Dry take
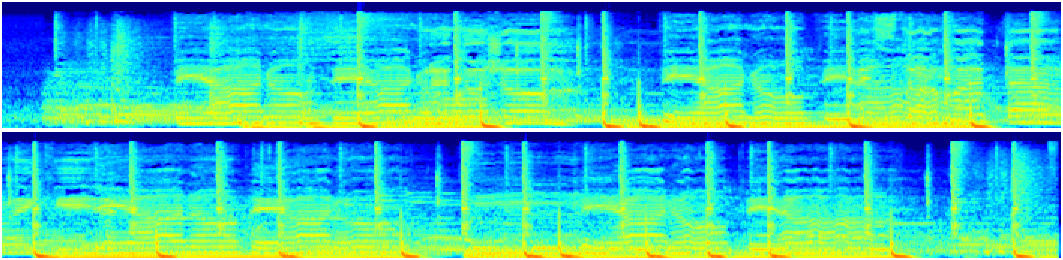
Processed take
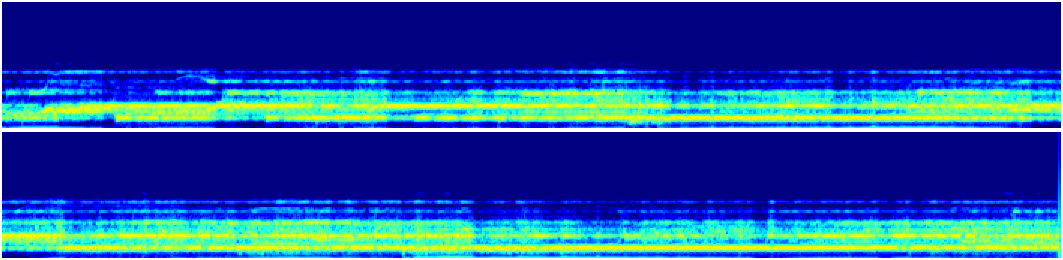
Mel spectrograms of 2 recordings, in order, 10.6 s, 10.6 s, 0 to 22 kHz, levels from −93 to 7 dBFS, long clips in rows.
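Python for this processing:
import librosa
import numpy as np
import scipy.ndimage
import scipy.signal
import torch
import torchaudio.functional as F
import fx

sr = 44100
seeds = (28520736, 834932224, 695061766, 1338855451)

y = fx.sine_speech(x, sr)
y = fx.formant_cascade(y, sr, vowel='u')
y = fx.band_shelf(y, sr, hz=900.0, db=14.0, octaves=1.7)
y = fx.stiff_resonator(y, sr, f0_hz=340.0, decay_s=0.41, stiffness=0.03)
y = fx.echo_multitap(y, sr, ms=(112, 241), db=(-4.0, -17.0))
y = fx.rev_schroeder(y, sr, rt60_s=2.3, comb_ms=25, drr_db=-1.0)
y = fx.env_flatten(y, sr, amount_pct=100)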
